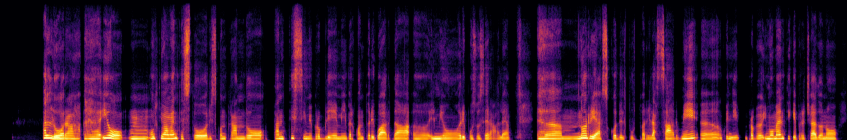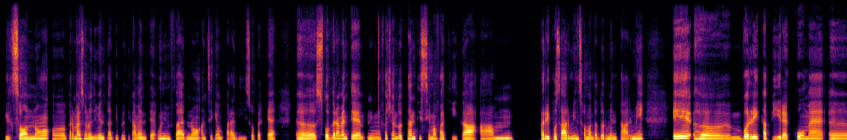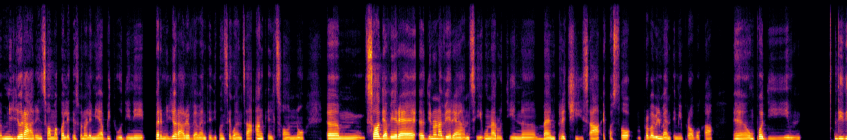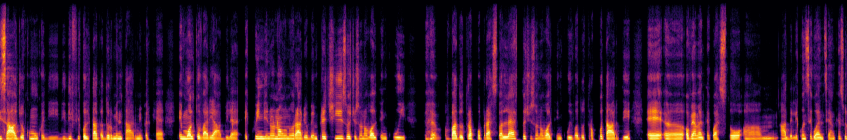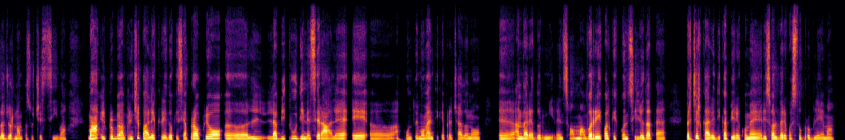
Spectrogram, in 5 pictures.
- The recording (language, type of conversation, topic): Italian, advice, Come posso usare le abitudini serali per dormire meglio?
- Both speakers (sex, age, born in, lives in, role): female, 30-34, Italy, Italy, user; female, 40-44, Italy, Spain, advisor
- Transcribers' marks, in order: "proprio" said as "propio"; tongue click; "proprio" said as "propio"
